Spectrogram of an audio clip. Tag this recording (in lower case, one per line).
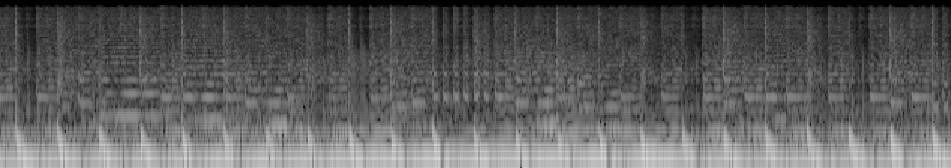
music
video game music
